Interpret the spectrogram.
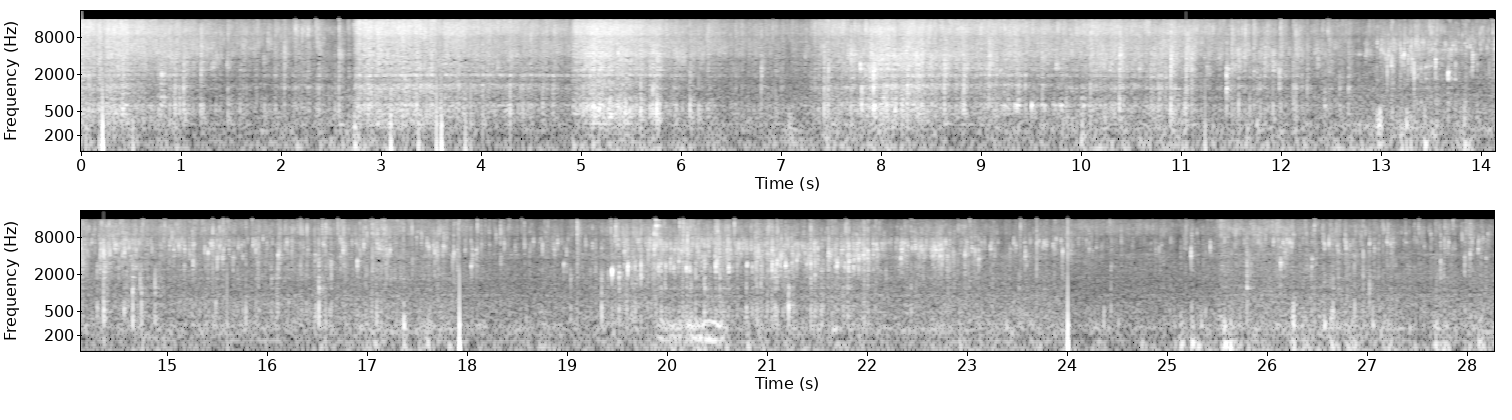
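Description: Sausages frying in hot fat in an aluminium pot: a loud sizzle bursts up as the first goes in, surges again about three, five and seven seconds in as more are dropped in, then settles into a steadier sizzle that slowly eases while they are turned with wooden chopsticks.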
